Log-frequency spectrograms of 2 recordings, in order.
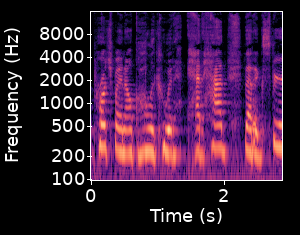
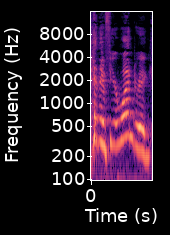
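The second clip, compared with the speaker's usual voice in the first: ordinary delivery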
